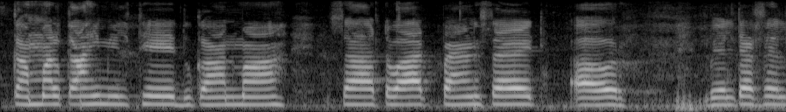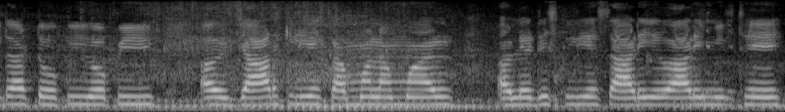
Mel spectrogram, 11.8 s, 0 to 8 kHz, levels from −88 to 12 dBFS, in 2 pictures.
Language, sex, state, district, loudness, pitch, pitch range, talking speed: Chhattisgarhi, male, Chhattisgarh, Korba, -22 LUFS, 205 Hz, 195-215 Hz, 115 wpm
